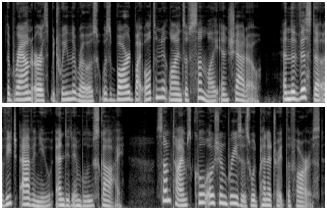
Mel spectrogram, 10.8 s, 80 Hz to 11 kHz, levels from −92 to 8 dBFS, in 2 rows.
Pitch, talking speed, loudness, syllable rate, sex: 190 Hz, 185 wpm, -18 LUFS, 5.6 syllables/s, female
